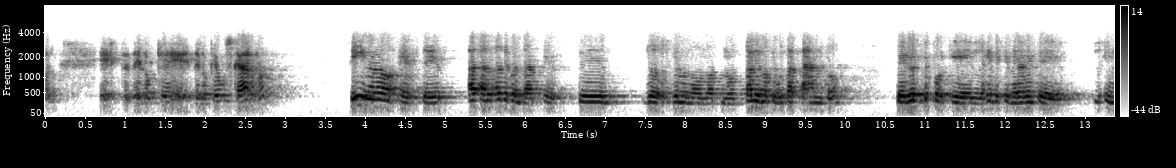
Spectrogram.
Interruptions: none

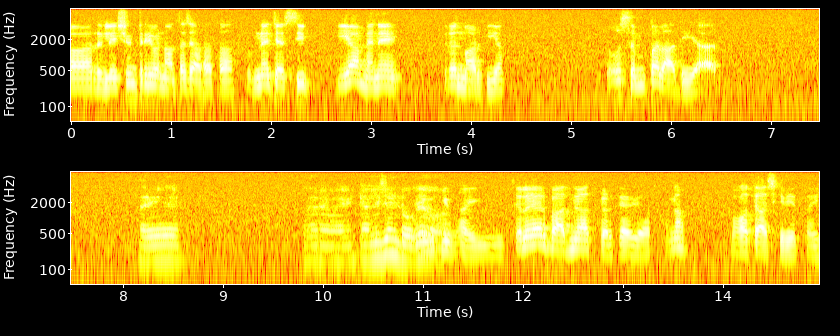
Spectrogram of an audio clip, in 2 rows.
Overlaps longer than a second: none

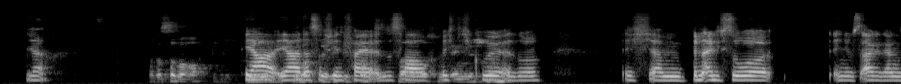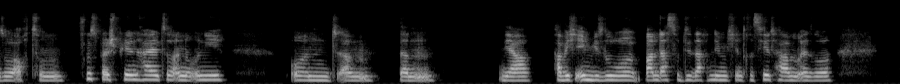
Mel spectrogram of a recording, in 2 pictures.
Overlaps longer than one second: present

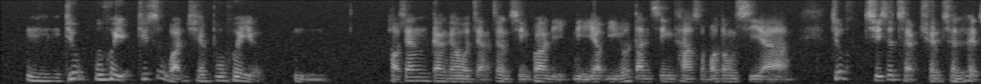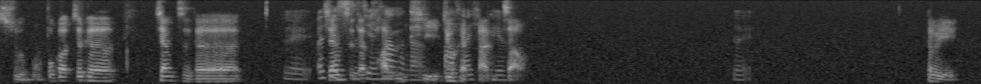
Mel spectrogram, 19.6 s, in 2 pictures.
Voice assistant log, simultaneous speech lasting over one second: present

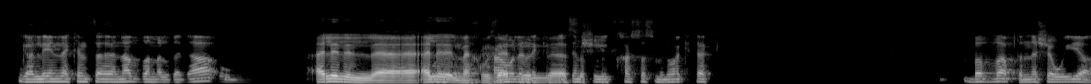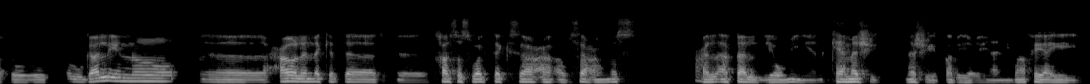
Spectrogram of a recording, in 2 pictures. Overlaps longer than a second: present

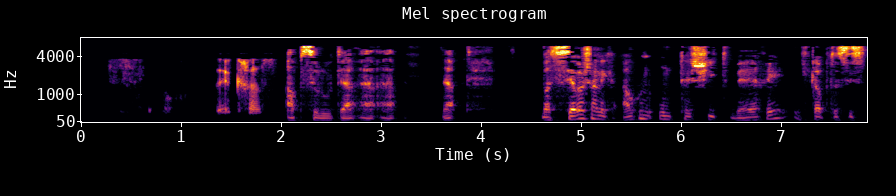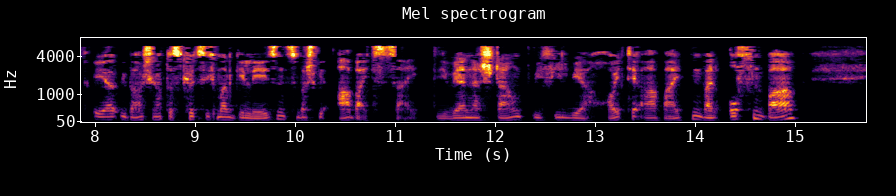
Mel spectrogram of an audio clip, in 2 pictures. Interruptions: none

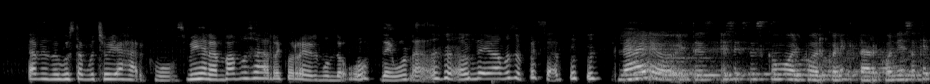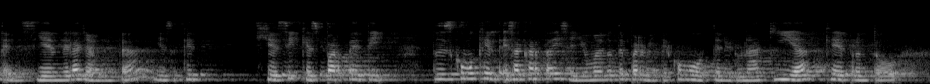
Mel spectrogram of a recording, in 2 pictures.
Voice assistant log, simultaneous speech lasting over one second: none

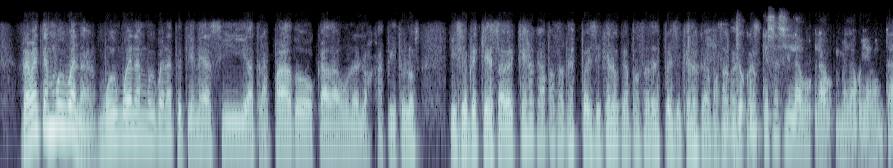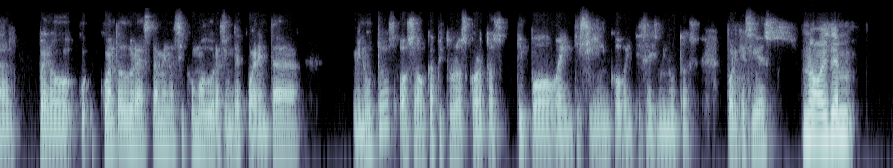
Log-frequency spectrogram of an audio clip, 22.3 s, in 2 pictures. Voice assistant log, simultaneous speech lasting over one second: none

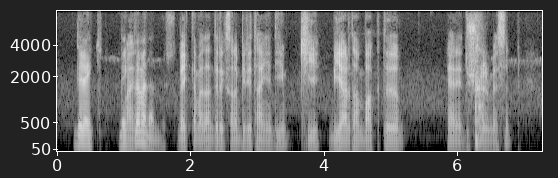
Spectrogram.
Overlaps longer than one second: none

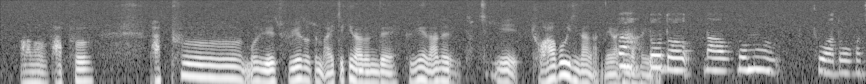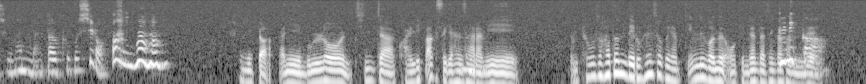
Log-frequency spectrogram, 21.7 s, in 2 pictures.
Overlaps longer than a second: none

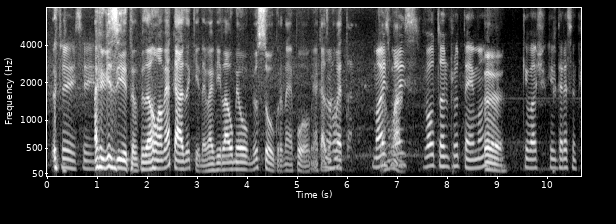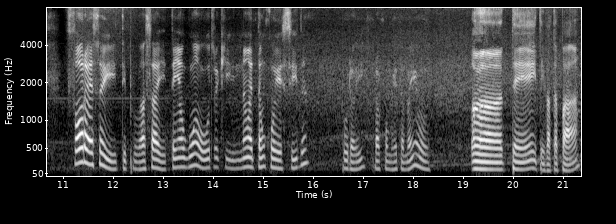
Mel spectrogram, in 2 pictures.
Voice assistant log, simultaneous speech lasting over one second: none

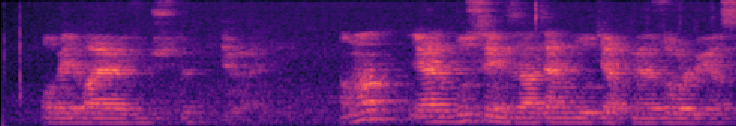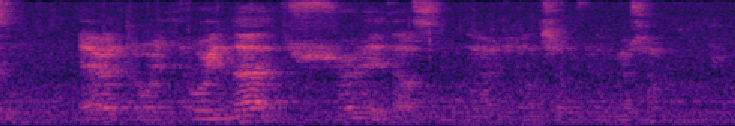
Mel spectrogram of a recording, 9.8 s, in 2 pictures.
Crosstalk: none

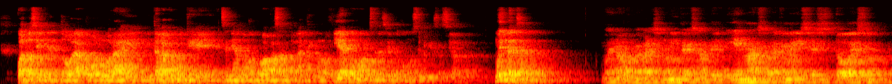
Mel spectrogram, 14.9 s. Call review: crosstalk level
none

